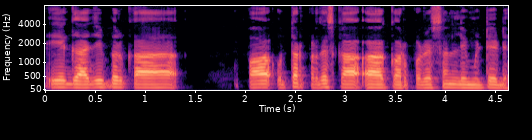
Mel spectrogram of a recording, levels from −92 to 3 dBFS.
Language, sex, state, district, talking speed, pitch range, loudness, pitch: Hindi, male, Uttar Pradesh, Ghazipur, 130 wpm, 110-120 Hz, -17 LUFS, 110 Hz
